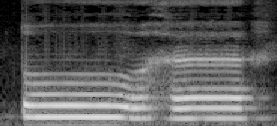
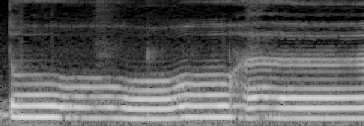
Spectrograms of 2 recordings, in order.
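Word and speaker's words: طه: ayat 1 yang berbunyi Toha. Itu membacanya cukup dengan 1 alif ataupun 2 harokat. Jadi tidak perlu 3 alif ya. Tidak perlu Toha. Nah, itu salah ya. Jadi membacanya cukup Toha.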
